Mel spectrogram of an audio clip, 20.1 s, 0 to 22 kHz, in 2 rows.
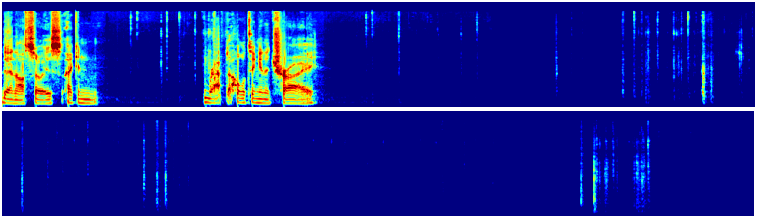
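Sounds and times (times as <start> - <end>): keyboard typing: 1.5 - 3.2, 4.8 - 6.6, 7.3 - 12.7, 13.9 - 16.9, 17.6 - 20.0.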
